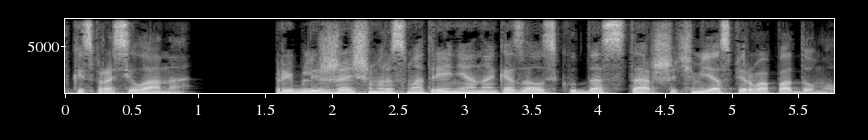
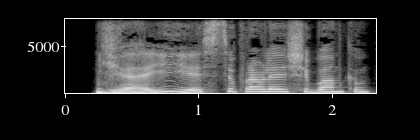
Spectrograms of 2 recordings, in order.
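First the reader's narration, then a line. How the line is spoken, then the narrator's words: Mischievous laugh. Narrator (Russian): с озорными искорками в глазах рассмеялась она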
